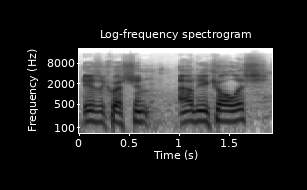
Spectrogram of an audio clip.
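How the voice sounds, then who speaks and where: A man's voice: a little high, level tone, brisk, slight background noise. A man from Wales chatting casually on a walk and reading viewer comments aloud, recorded outdoors on a phone. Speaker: live-stream host. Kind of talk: casual chat while walking.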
